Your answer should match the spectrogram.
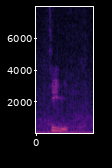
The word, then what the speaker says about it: Tignes: And team, by the way, it's pronounced Tignes.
